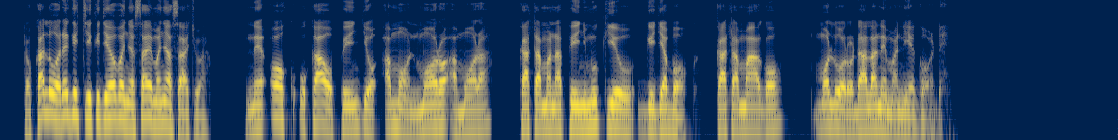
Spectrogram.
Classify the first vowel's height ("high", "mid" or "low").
mid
